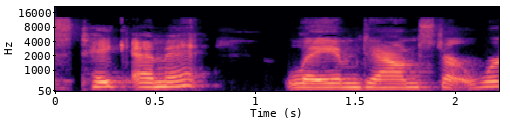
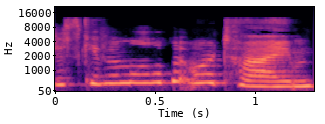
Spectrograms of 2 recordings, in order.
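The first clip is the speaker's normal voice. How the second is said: high, quick, easygoing voice. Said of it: "my midwife's like".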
